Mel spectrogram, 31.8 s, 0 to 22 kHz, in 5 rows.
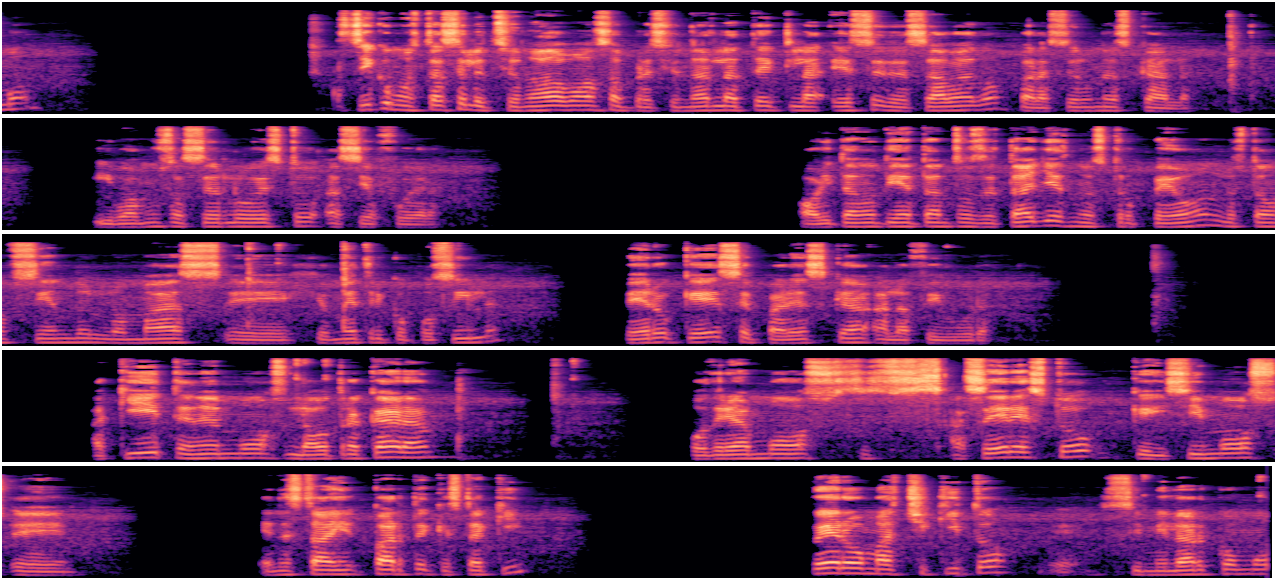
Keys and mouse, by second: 0.8 middle click, 6.2 s, 14.5 click, 14.9 middle click, 16.1 middle click, 17.1 middle click, 18.2 shift+middle click, 20.7 click, 22.0 click.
